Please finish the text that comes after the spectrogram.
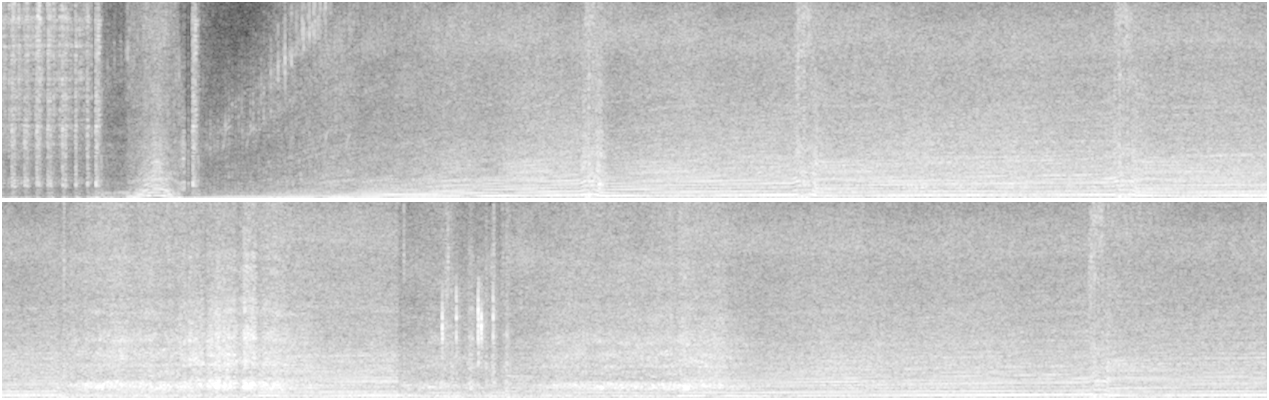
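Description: A race car engine in the iRacing sim game fires up and revs, rising through gears in repeated climbing whines with brief shifts, steady and close, alone without talk.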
